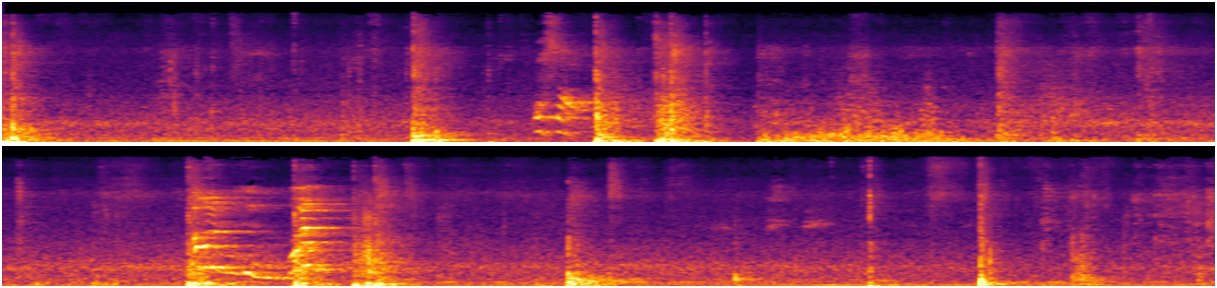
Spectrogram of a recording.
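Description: Children jumping and landing barefoot on foam plyo boxes and gym mats: a series of separate dull thuds spread over several seconds. Children's voices call out in the middle of the sequence.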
